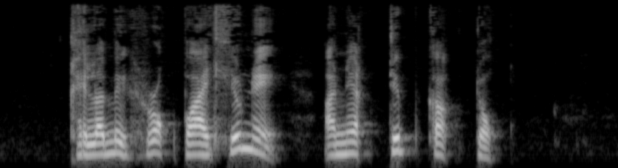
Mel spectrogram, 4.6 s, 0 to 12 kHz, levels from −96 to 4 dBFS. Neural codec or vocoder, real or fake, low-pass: none; real; 10.8 kHz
